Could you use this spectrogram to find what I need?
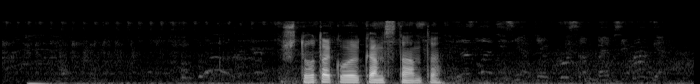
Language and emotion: Russian, neutral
